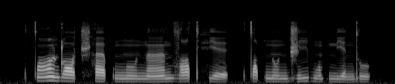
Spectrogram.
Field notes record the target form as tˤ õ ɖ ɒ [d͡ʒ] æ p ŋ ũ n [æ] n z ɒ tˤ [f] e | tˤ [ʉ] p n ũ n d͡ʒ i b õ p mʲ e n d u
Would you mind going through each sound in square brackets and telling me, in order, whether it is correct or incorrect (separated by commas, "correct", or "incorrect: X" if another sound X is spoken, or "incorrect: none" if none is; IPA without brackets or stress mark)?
incorrect: t͡ʃʰ, incorrect: æ̃, incorrect: fʲ, incorrect: u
